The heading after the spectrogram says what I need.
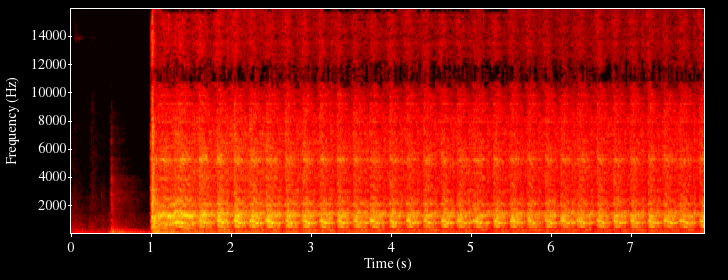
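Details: Dodge D5N truck with 245 Hemi six, first start after sitting 5 years, after a new terminal, new fuel line and fuel primed: catches at once and settles into a steady, even idle.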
